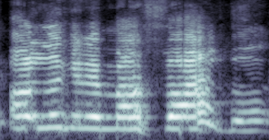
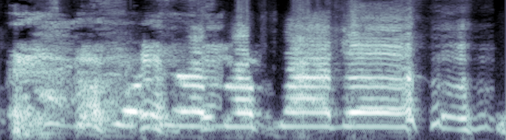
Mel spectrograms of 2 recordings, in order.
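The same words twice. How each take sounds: First: Said in the usual way. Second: Slow, crying dramatic wail; hammed-up tearful cry. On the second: Son staring at his father, redone as a melodramatic tearful shout.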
